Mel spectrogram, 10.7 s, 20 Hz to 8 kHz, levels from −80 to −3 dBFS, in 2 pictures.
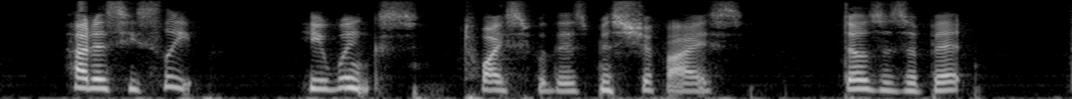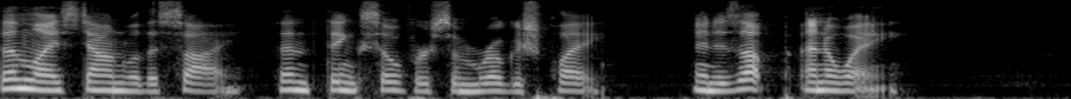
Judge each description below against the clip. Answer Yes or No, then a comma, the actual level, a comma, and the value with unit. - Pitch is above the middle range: Yes, high, 205 Hz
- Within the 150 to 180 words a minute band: Yes, average, 175 wpm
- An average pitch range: Yes, average, 3.3 semitones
